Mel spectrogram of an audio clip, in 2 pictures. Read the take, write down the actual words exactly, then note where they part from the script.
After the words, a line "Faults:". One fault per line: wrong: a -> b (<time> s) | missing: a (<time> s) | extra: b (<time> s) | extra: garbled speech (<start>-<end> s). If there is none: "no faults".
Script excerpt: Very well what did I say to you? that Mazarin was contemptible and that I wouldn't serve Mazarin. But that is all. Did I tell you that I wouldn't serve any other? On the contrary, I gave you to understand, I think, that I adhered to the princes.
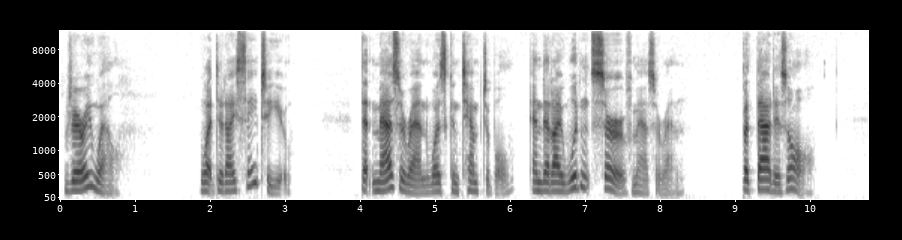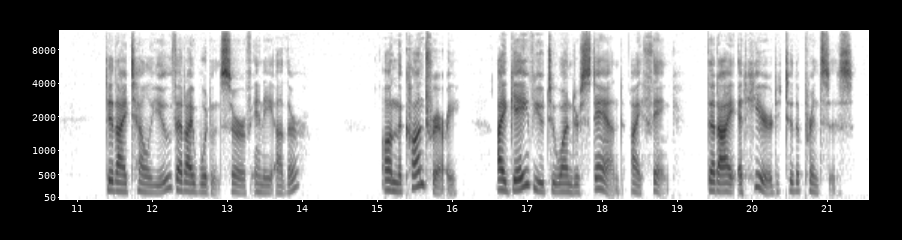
Very well what did I say to you? that Mazarin was contemptible and that I wouldn't serve Mazarin. But that is all. Did I tell you that I wouldn't serve any other? On the contrary, I gave you to understand, I think, that I adhered to the princes.
Faults:
no faults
